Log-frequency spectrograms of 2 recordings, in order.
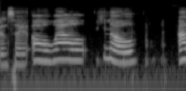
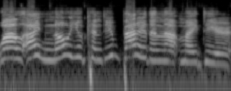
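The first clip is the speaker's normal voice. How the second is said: shouting, projected far; 3 semitones higher, 6 dB louder than usual. Yelling over to an ally in character: yelling across. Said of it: "I'm going to yell over to [name]".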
